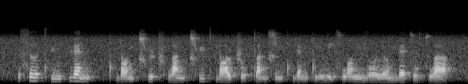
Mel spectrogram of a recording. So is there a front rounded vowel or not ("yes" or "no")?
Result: yes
